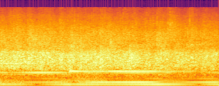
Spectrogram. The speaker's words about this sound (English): Let's give him a great big hand clap today. That was awesome.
